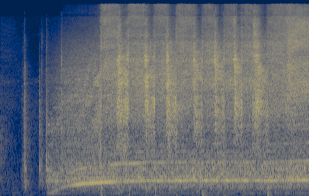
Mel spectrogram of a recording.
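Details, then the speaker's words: Hoover Celebrity QS canister vacuum during repair testing, checking suction: the motor spins up to a strong, even high whine and holds steady with no rattles or surging. Normal suction, all right for its age. "that sounds alright for its age in fact it is all right for its age let's see how much sucky sucky we got"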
